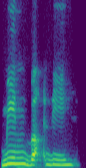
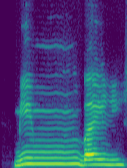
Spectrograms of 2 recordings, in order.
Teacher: Ingat bila ganti dengan mim, bunyi nun ni dah tak ada dah. Dia jadi pada ba. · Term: iklab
